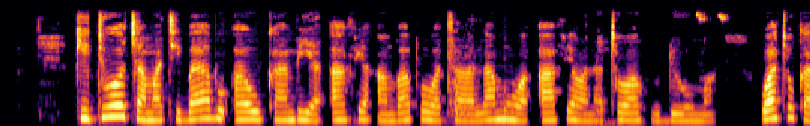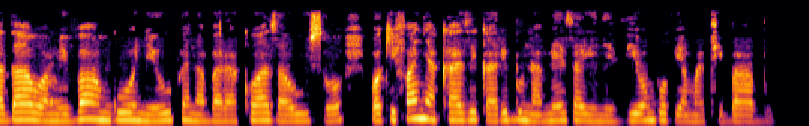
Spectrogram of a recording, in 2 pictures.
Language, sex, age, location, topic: Swahili, female, 25-35, Kisii, health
